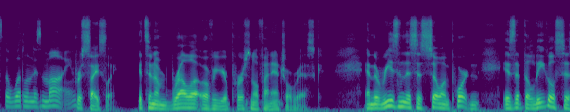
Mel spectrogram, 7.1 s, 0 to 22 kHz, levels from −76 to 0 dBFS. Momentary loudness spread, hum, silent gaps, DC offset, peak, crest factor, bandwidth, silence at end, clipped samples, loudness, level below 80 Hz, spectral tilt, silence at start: 12 LU; none; none; under 0.1%; -8 dBFS; 18 dB; 13.5 kHz; 0 s; under 0.1%; -25 LUFS; -42 dBFS; -5.5 dB/octave; 0 s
